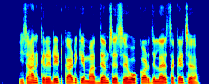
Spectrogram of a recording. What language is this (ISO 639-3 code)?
mai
